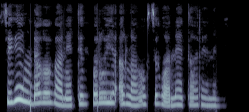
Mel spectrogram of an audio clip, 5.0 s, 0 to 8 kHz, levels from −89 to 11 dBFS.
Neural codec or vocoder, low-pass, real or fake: none; 7.2 kHz; real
